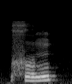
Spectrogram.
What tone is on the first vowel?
rising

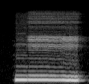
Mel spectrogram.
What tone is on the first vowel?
low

